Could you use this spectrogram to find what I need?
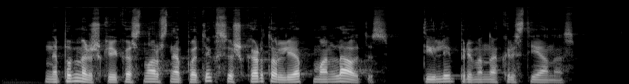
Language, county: Lithuanian, Kaunas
